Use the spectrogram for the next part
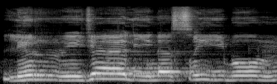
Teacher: را کو باریک پڑھنا ہے اور جا میں الف مدہ ہے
